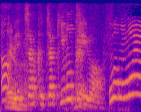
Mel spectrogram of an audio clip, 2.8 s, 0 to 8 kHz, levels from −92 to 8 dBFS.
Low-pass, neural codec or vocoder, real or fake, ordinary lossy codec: 7.2 kHz; none; real; none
